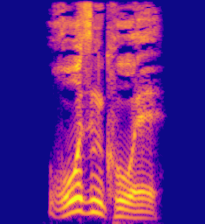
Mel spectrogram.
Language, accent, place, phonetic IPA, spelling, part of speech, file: German, Germany, Berlin, [ˈʁoːzn̩ˌkoːl], Rosenkohl, noun, De-Rosenkohl.ogg
- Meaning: Brussels sprout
